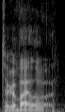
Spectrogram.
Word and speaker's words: Tagovailoa: But it's Tagovailoa. Tagovailoa. There's no N.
